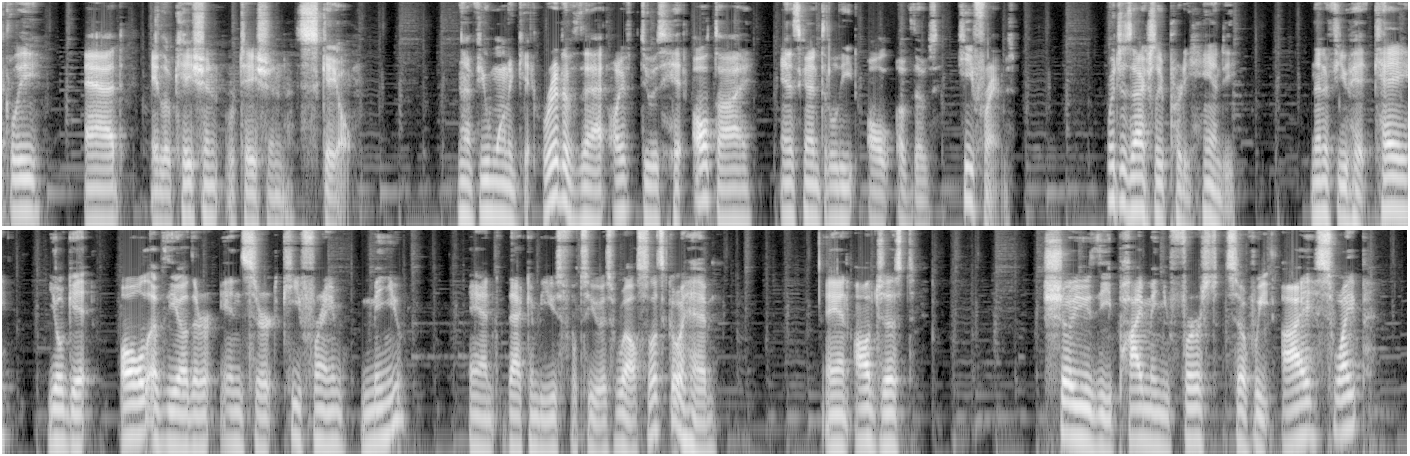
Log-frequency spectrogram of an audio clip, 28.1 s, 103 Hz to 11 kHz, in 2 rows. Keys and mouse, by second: 4.5-5.2 middle drag, 6.8 alt+i, 12.8 middle click, 13.5 k, 18.4 right click, 19.4 right click, 26.7 i.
